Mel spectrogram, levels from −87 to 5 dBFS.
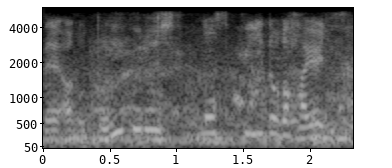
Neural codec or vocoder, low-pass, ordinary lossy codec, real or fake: codec, 24 kHz, 6 kbps, HILCodec; 5.4 kHz; AAC, 32 kbps; fake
